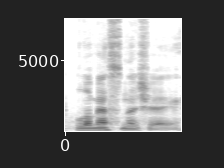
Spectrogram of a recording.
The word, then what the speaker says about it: Le Mesnager: There are those that pronounce the S and those that don't pronounce the S. Now, I was taught Le Mesnager, so I pronounce the S.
